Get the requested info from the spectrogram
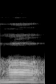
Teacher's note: હ બોલો ને તો જીભ તમારી ક્યાંય અડશે નહીં. આમ ગળું વાઇબ્રેટ થશે, એટલે કે આમ એનું કંપન થાય ને એવું થશે અને હ એવો અવાજ આવશે.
